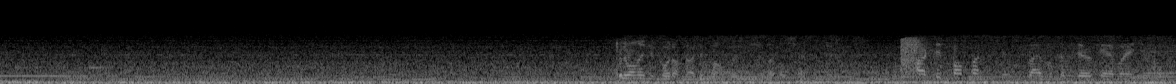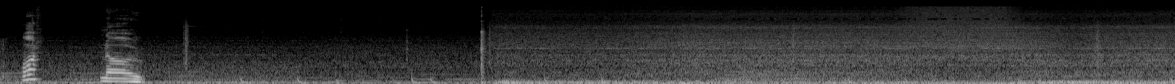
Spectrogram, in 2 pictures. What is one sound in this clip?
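Jet engines drone steadily.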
